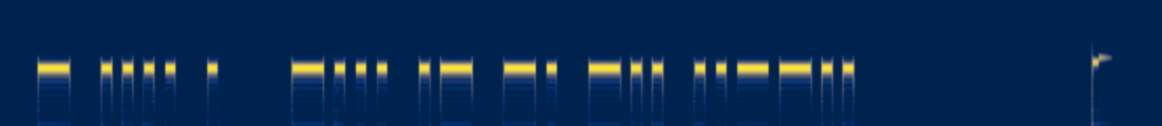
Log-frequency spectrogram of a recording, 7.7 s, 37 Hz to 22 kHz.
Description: Morse code, heard as a keyed tone, about 17 wpm, 700 Hz. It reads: THE BAND?
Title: Sentences from Top 1600 Words 17wpm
